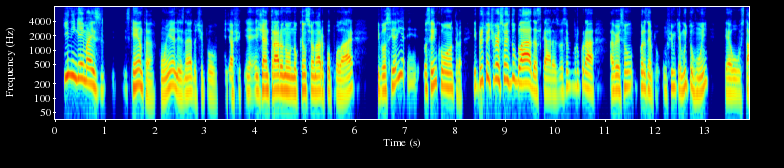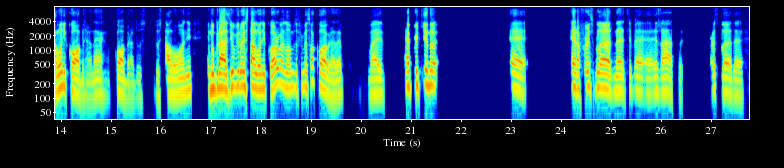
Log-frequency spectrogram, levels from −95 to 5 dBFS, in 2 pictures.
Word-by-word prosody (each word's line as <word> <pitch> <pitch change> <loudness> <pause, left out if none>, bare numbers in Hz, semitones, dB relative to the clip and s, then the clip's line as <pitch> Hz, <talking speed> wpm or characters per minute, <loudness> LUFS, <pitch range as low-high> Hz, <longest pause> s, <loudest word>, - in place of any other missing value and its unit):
que 290 +3 +5
ninguém 265 -4 +4
mais 190 - +3 0.4
esquenta 155 - -1
com 120 +3 -3
eles, 155 -9 -1
né. 135 +1 0
Do 120 -2 -10
tipo, 115 -3 -10
que 115 - -21
já 130 -1 0
fi 125 - -15 0.4
já 150 +1 +4
entraram 150 0 +6
no 145 -1 +3
no 135 -1 -1
cancioneiro 140 -2 +1
popular 130 +4 0 0.4
e 145 - -5
você 150 +6 0
ai 265 - -3
você 155 +3 0
encontra. 165 - -1 0.2
E, 170 - -4
principalmente, 230 +4 0
versões 250 -1 +4
dubladas, 205 - +7
cara. 125 -3 -2
Se 115 - -19
você 140 +6 -8
for 175 - -17
procurar 170 -6 0 0.3
a 140 - -3
versão 175 +5 -2
por 175 - -1
exemplo, 150 -4 -5
um 140 - -13
filme 170 +2 -6
que 150 - -5
é - - -3
muito 180 +4 -3
ruim, 140 - -4 0.3
que 130 - -8
é 130 - +1
o 125 -1 -4
Stallone 165 +9 +1
Cobra, 115 -8 0
né, 120 0 -10 0.2
Cobra 110 -7 -2
do 110 +2 -23
S 105 - -27 0.2
do 120 - -16
Stallone, 130 +5 -3 0.3
que 150 - -11
no 160 - +3
Brasil 165 +1 +5
virou 180 0 +1
Stallone 160 -2 +3
Cobra. 155 +9 +3
Mas 200 - -1
o - - -7
nome 165 +1 -3
do 160 - -10
filme 175 +3 -9
é - - -5
só 215 - -2
Cobra, 135 - 0
né. 120 +2 -8 0.5
Mas 125 0 -4 0.4
é 175 0 +4
porque 185 +2 -1
no 185 -1 +1 1.5
É. 150 -7 0 0.9
Era 165 -3 +3
First 175 0 -3
Blood, 160 -4 +3
né, 145 -1 -2
tipo, 145 +4 -16
é 130 -2 -5
é, - - -6
exato. 135 -5 -4 0.6
First 150 +1 -9
Blood, 130 -3 -3
é. 115 -2 -8
150 Hz, 180 wpm, -22 LUFS, 125-175 Hz, 1.5 s, dubladas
